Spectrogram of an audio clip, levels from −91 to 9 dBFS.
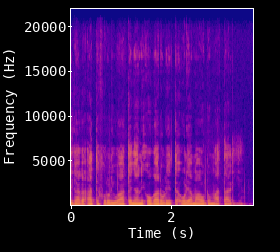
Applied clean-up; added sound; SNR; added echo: none; none; none; none.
